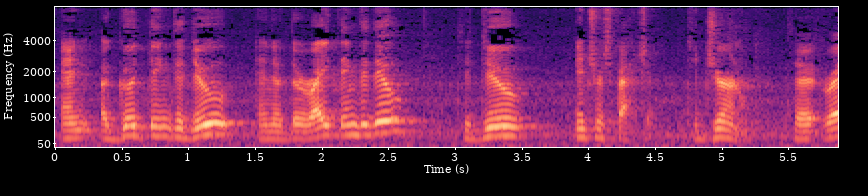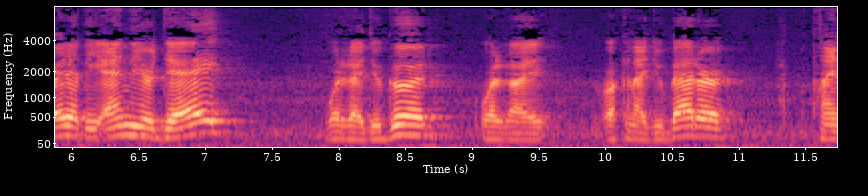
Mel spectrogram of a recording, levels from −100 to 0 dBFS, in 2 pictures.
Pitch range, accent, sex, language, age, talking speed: 120-170 Hz, American, male, English, 20-39, 200 wpm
